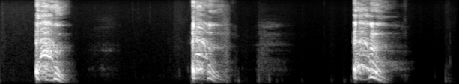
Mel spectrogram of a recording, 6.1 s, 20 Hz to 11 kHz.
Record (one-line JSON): {"three_cough_length": "6.1 s", "three_cough_amplitude": 28778, "three_cough_signal_mean_std_ratio": 0.3, "survey_phase": "beta (2021-08-13 to 2022-03-07)", "age": "45-64", "gender": "Male", "wearing_mask": "No", "symptom_none": true, "smoker_status": "Ex-smoker", "respiratory_condition_asthma": false, "respiratory_condition_other": false, "recruitment_source": "REACT", "submission_delay": "20 days", "covid_test_result": "Negative", "covid_test_method": "RT-qPCR", "influenza_a_test_result": "Negative", "influenza_b_test_result": "Negative"}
